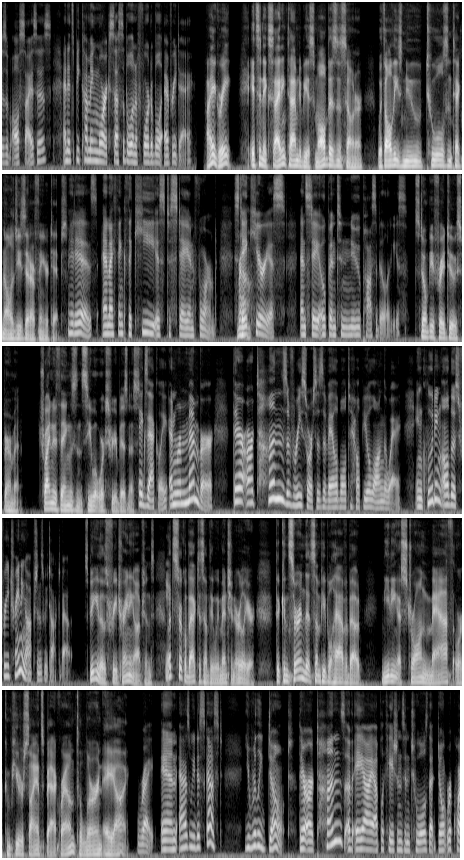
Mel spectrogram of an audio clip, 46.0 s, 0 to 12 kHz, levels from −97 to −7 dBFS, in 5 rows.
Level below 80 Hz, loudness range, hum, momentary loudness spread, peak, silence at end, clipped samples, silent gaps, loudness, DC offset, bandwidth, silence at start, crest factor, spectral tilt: -44 dBFS; 6 LU; none; 13 LU; -2 dBFS; 0 s; under 0.1%; 3.90-4.03 s; -26 LUFS; under 0.1%; 12 kHz; 0 s; 24 dB; -5.5 dB/octave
